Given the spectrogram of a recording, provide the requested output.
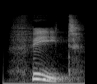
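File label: "feet", American English; PHONETIC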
